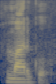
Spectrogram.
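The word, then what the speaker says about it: Margot: my sister मेरी बहन मार्ग मेरी बहन मार्ग ठीक है ये ऐसे मार्गोट टी है टी यहां पर हम साइलेंट रखेंगे क्योंकि मार्गो ही नाम होता है ठीक मेरी बहन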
